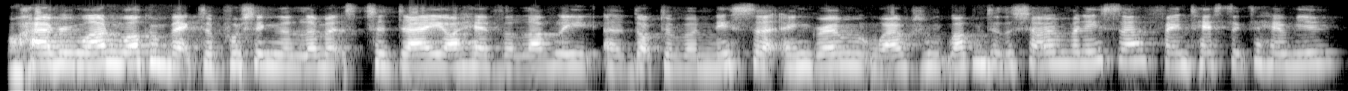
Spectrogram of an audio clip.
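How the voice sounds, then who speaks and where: A woman's voice: mid-range voice, little pitch movement, a little fast, hardly any pauses. A woman hosting a podcast, welcoming her guest in an enthusiastic, easygoing way. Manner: enthusiastic, warm welcomes, easy chat. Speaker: podcast host. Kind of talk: casual interview chat. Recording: dull lo-fi sound.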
